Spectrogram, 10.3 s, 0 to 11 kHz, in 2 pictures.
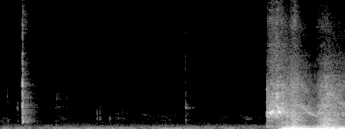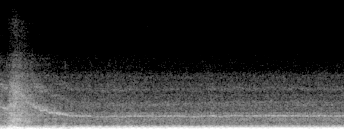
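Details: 1983-84 Honda Nighthawk 550 (CB550SC) started after an oil change; starter cranks a few times, catches with quick blips, then steady even idle, no knocks or ticks.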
